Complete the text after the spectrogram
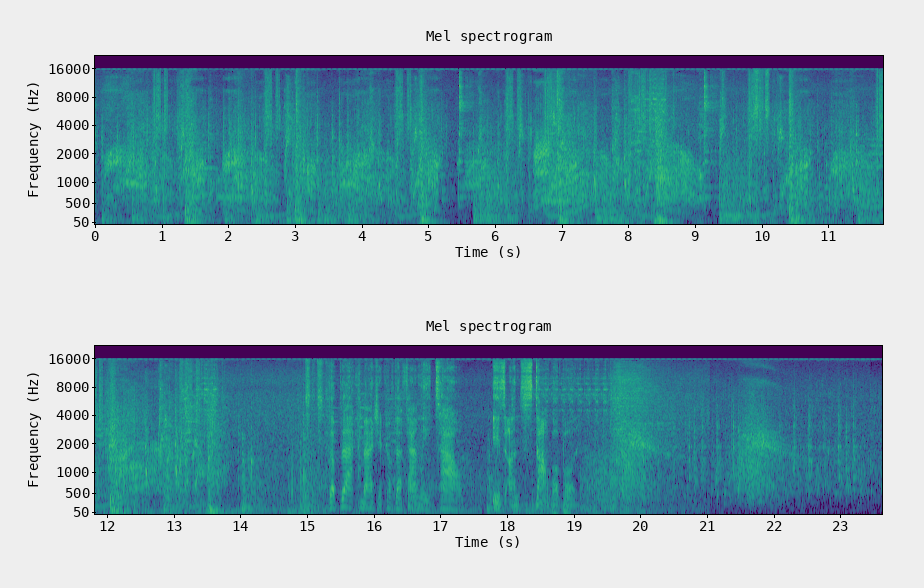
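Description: Game music plays.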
